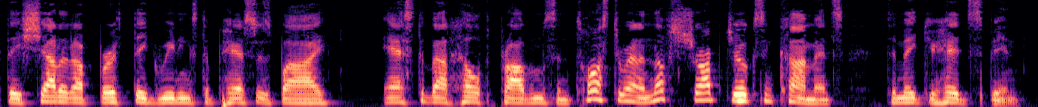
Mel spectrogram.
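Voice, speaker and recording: A man reading a scripted documentary narration in a measured, even way. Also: medium pitch, no room sound, studio quality. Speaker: narrator and reporter.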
